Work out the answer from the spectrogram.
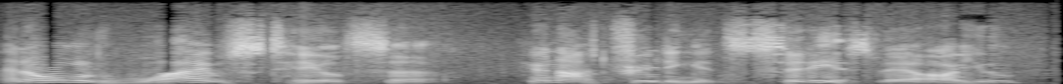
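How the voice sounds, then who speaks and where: A man's voice: fairly high pitch, very animated, moderate pace, fairly bright tone, husky, heavily acted, poor audio. An actor playing a dutiful, apologetic British male secretary, formal and deferential, in 1940s radio drama style. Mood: puzzled.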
